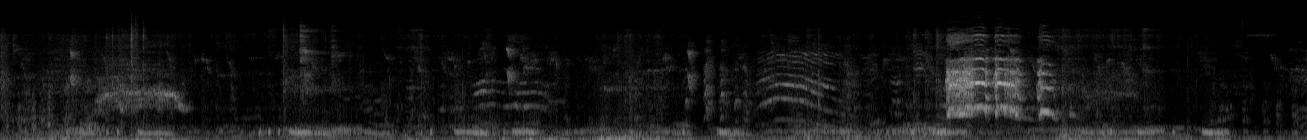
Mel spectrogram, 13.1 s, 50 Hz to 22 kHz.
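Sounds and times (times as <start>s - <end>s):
rooster crowing: 9.5s - 10.6s.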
